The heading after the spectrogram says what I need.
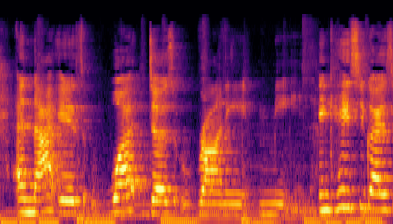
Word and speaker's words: Rani: spelled r a ni I but it is pronounced Ronnie now a lot of the information I'm going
